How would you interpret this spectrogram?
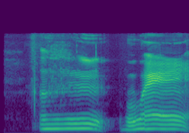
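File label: "frog", Mandarin; qing1wa1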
